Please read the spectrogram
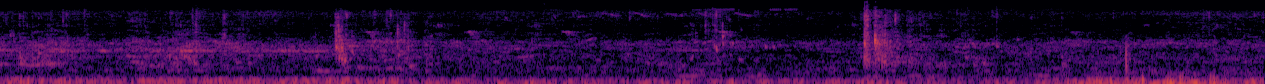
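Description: Faint outdoor ambience of pond water stirred by people wading chest-deep, with a low rumble underneath and two brief sharp splashes, the second one louder, near the middle.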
